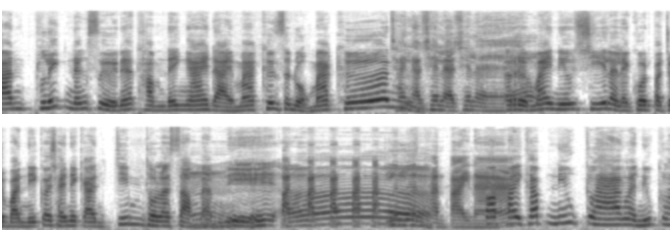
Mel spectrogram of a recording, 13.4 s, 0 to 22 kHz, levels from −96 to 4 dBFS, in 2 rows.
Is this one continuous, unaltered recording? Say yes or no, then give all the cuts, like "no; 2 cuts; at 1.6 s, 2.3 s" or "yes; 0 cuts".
yes; 0 cuts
